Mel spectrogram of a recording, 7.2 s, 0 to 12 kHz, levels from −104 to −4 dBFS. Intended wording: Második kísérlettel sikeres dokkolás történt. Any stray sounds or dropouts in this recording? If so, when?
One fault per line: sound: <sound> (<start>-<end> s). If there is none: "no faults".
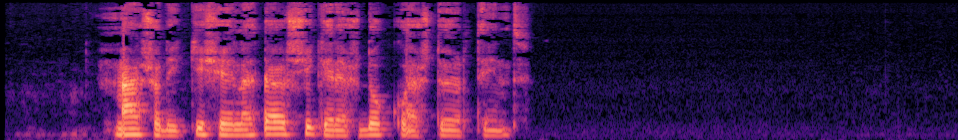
no faults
